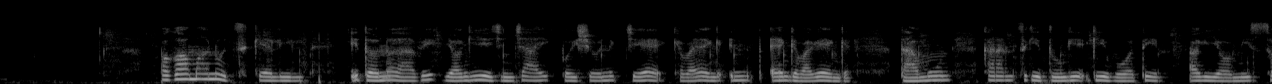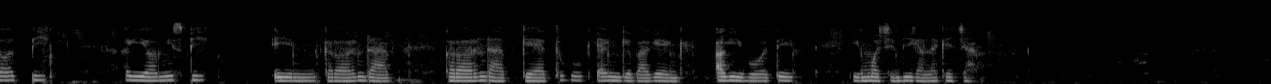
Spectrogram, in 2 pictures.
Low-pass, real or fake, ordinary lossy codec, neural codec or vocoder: 7.2 kHz; real; none; none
